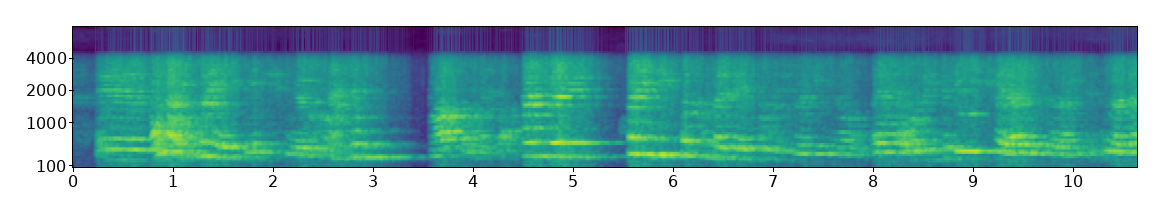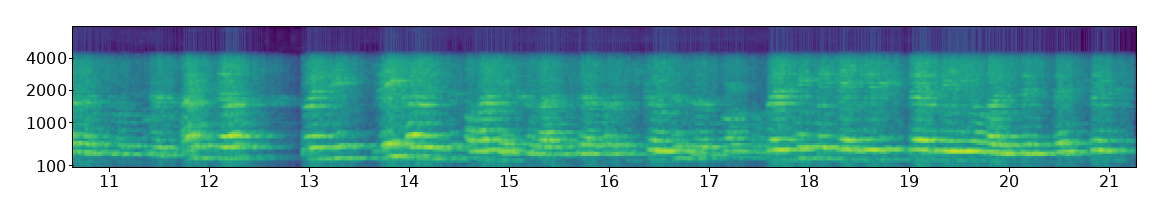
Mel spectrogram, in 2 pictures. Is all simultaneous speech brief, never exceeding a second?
Yes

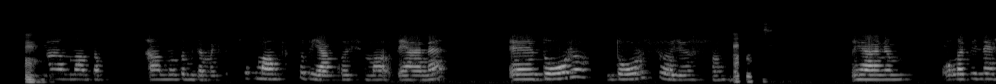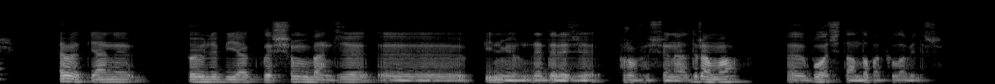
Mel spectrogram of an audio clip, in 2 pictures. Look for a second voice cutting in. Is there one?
No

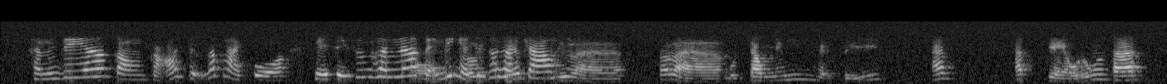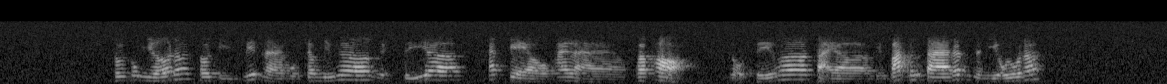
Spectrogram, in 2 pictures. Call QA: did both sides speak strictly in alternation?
No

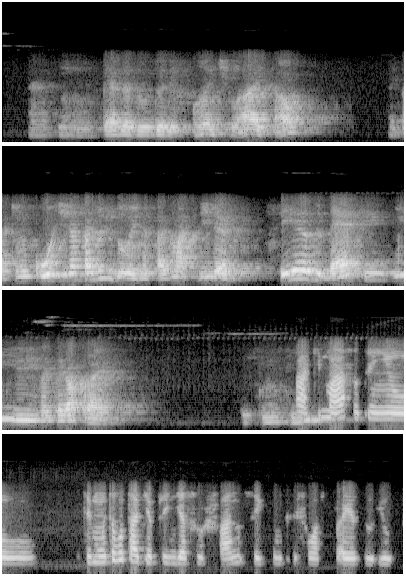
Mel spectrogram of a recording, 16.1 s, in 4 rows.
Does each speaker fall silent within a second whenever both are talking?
Yes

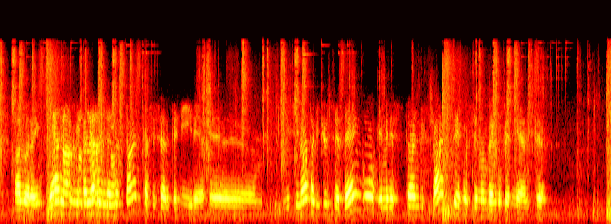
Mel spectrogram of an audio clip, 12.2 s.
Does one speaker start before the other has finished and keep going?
Yes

